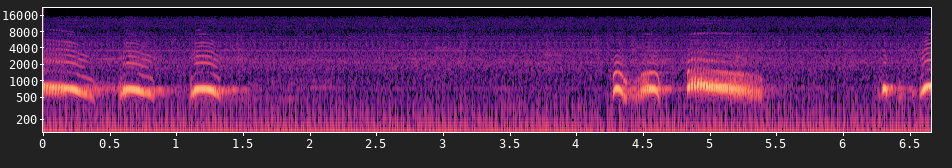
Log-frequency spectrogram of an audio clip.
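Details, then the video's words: Javan spotted dove calling steadily for a lure recording: three evenly spaced short coos, a quiet gap, then quick looped coos leading into a long falling coo and a last short note, with low rumble behind. "Derkuku Djawa Gacor Suara Bening, Spesial Suara Pancingan"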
